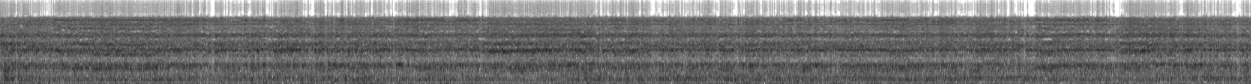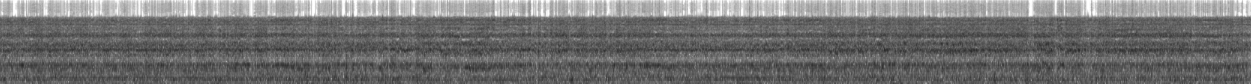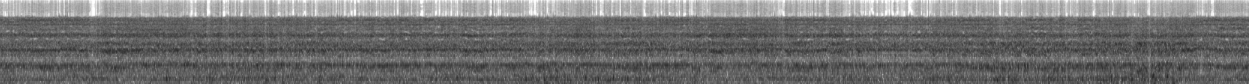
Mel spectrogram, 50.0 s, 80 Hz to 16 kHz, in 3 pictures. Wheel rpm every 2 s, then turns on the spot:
220, 230, 230, 220, 230, 230, 230, 230, 230, 230, 230, 220, 230, 230, 230, 240, 230, 220, 230, 230, 230, 230, 230, 210, 220.
none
